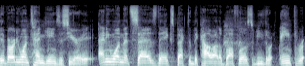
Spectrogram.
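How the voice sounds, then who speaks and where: Ordinary pitch variation against a quiet background. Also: man. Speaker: sports reporter and anchor. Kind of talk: post-game interview answer. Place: studio. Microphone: lapel.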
